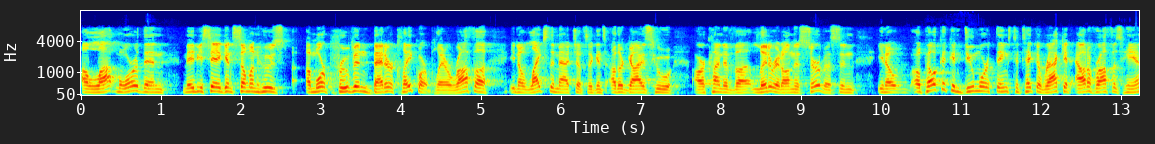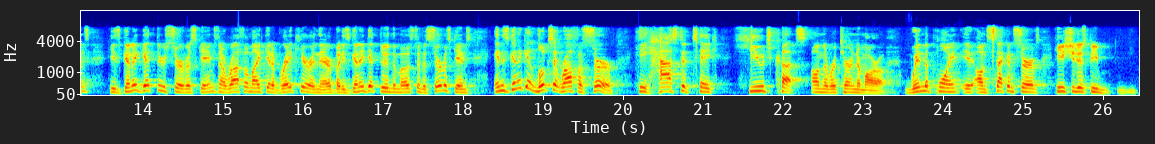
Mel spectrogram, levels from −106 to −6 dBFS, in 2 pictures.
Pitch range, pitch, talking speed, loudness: 145-185 Hz, 160 Hz, 245 wpm, -26 LUFS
